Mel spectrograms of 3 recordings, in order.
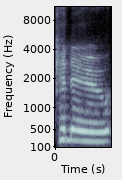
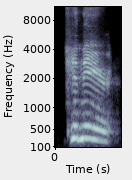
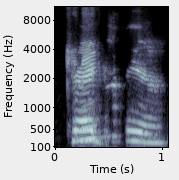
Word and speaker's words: Kinnear: His name's not Canoe, it's Kinnear. Kinnear.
